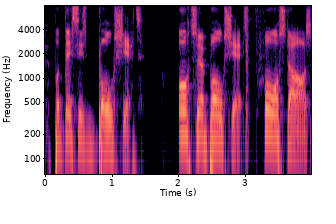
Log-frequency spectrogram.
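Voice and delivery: furious, well annoyed, fuming angry voice. Complaining about a match rated four stars: angry. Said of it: "I've never heard you so angry".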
